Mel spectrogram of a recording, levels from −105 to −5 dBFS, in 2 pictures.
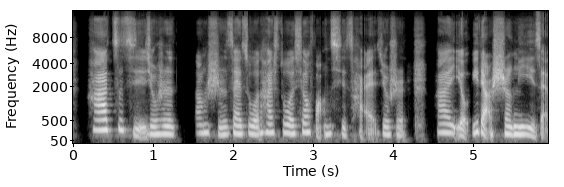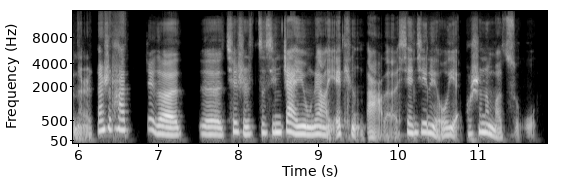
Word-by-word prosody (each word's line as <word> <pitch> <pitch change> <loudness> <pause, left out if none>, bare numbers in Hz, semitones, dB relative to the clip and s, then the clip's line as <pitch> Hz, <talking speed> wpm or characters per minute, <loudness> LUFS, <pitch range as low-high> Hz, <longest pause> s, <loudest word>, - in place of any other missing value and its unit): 他 265 0 +5
自 270 0 -2
己 150 - -2
就 175 +1 +1
是 175 -1 +1 0.2
当 195 +1 -4
时 165 -5 -2
在 185 -1 +2
做 180 -2 0
他 205 +1 0
是 - - -9
做 195 -3 +1
消 210 +4 -1
防 180 -4 -5
器 165 -3 0
材， 155 - -6
就 170 -3 -2
是 170 0 -6 0.3
他 210 -1 0
有 - - 0
一 220 - +1
点 205 - +5
儿 - - -3
生 175 -1 +4
意 165 -5 +2
在 - - -3
那 - - -5
儿。 - - -9
但 250 - +2
是 290 - +1
他 275 -2 0 0.2
这 275 -2 -3
个 165 -2 +5 0.2
呃， 170 -3 +1
其 200 +8 -3
实 170 -4 -1
资 205 +3 -7
金 215 +1 +1
占 215 -5 +4
用 175 -2 +5
量 175 -2 +2
也 - - 0
挺 - - -6
大 - - -3
的， - - -12
现 205 -2 -2
金 215 0 -1
流 165 -4 -1
也 - - -2
不 175 - -11
是 210 +5 +2
那 215 - +2
么 135 -10 -1
足。 - - -12
185 Hz, 275 characters per minute, -23 LUFS, 170-215 Hz, 0.3 s, 他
